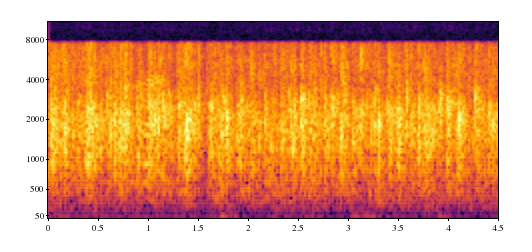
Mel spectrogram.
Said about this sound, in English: Put your hands together for Jesus. Praise the name of God. Can we just give a round of applause again for the grace of God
